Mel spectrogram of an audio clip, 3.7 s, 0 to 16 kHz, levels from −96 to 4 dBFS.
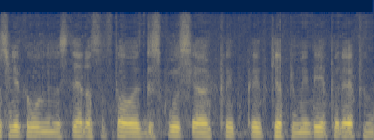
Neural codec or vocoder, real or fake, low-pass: codec, 24 kHz, 0.9 kbps, WavTokenizer, medium music audio release; fake; 10.8 kHz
